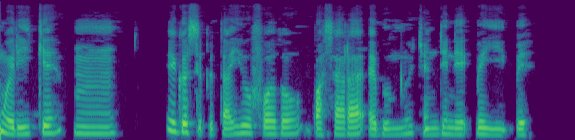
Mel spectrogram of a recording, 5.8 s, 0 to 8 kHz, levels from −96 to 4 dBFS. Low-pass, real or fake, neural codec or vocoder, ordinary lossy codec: 7.2 kHz; real; none; none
